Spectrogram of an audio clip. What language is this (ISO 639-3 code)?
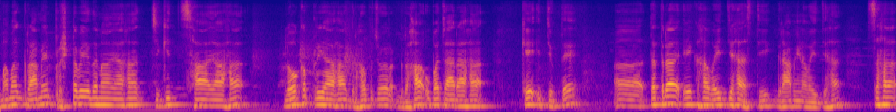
san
